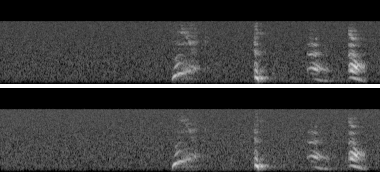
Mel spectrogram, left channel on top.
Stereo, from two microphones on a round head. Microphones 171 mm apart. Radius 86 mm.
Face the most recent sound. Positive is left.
turn(degrees=40)  # may be behind; listen again after turning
